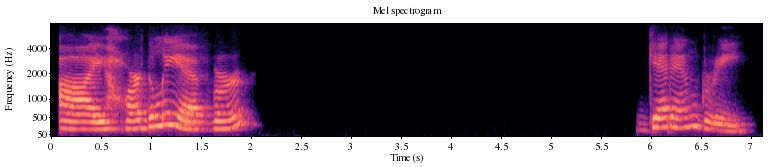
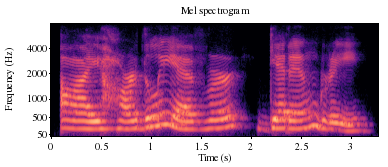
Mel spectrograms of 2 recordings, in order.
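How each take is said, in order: First: Each word is said separately with pauses. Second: The whole sentence flows without pauses. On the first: "vamos repetir separadamente" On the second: "Agora vamos repetir a frase inteira"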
